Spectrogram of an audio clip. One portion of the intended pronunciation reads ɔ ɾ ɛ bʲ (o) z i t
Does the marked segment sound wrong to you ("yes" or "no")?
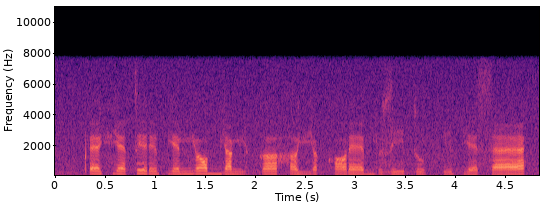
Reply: yes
